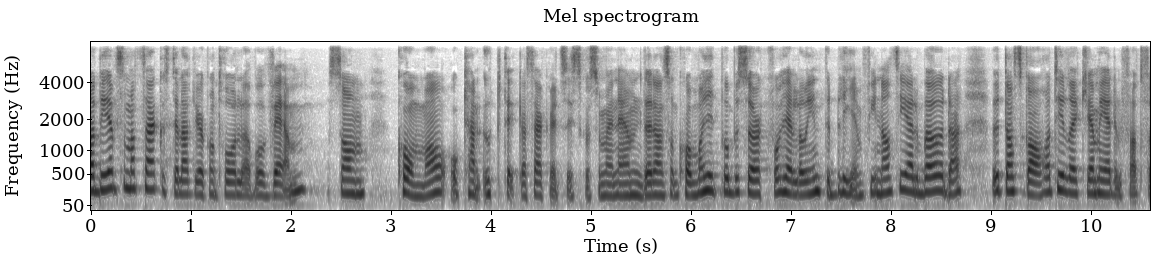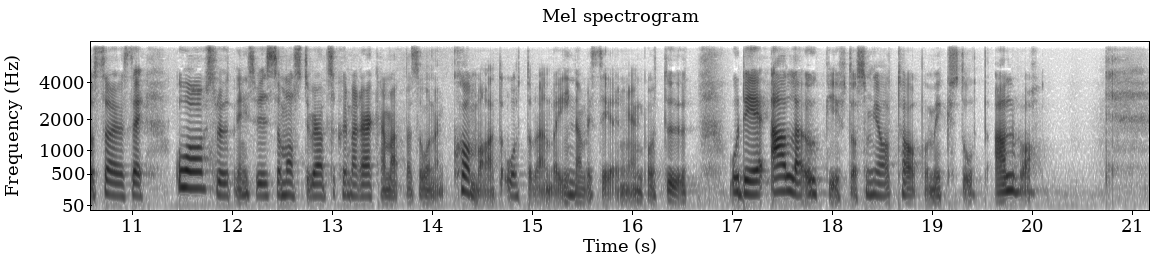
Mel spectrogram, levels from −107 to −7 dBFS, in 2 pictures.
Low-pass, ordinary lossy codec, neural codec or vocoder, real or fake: 7.2 kHz; none; codec, 16 kHz, 2 kbps, FunCodec, trained on LibriTTS, 25 frames a second; fake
